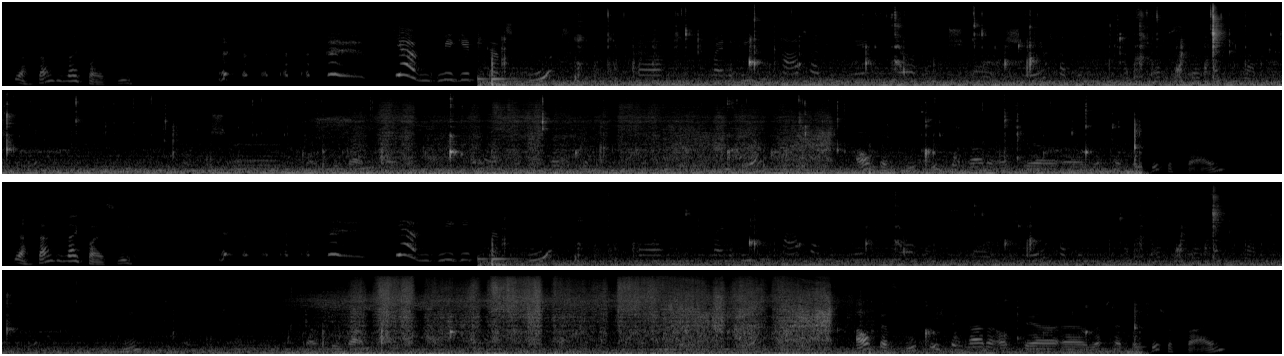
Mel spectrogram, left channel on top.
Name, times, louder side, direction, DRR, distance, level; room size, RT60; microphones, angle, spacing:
voice 1, 0.1-1.4 6.3-6.8 13.8-14.2 15.8-16.8 19.3-19.8 21.3-25.0, right 5 dB, 35° right, 0.3 m, -55 dB
voice 2, 2.2-2.5 2.8-5.7 6.3-10.9 11.2-13.2 13.6-14.0 14.6-17.1 17.5-18.8 19.5-20.4, left 5 dB, 80° left, 0.6 m, -58 dB
Chewing mastication, 4.8-24.2, left 6 dB, 45° left, 0.3 m, -47 dB
sound 1, 15.6-21.5, right 7 dB, 75° right, 0.6 m, -44 dB
5.2 x 4.2 x 5.1 m
head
